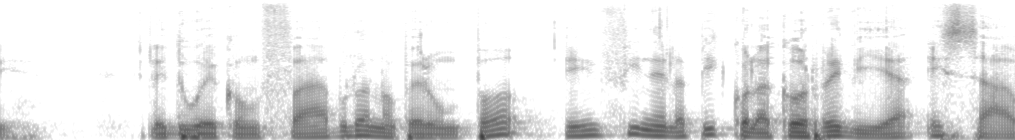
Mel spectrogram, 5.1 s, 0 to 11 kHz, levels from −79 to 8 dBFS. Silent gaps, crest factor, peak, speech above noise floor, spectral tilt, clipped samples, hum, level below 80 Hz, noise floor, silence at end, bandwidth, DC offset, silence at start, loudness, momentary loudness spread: none; 18 dB; -10 dBFS; 41 dB; -8 dB/octave; under 0.1%; none; -38 dBFS; -69 dBFS; 0 s; 10 kHz; under 0.1%; 0 s; -29 LUFS; 8 LU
